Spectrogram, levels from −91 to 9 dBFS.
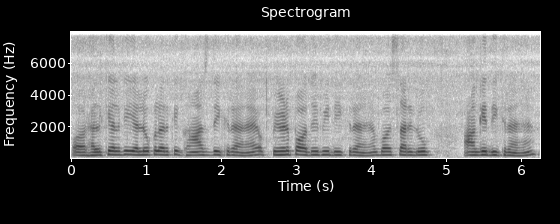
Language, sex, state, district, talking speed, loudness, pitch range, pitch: Hindi, female, Chhattisgarh, Korba, 240 wpm, -21 LUFS, 200-220 Hz, 210 Hz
